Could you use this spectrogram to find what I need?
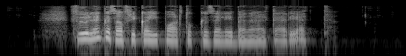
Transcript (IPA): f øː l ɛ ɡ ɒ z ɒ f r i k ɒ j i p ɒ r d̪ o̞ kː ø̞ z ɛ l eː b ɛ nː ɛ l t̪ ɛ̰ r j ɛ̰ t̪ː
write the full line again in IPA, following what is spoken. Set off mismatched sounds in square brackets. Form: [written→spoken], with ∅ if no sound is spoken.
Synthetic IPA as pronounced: f øː l ɛ ɡ ɒ z ɒ f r i k ɒ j i p ɒ r [d̪→t̪] o̞ kː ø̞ z ɛ l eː b ɛ [nː→n] ɛ l t̪ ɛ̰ r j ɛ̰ t̪ː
